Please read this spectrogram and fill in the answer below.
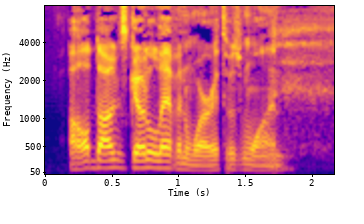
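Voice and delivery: ordinary talk

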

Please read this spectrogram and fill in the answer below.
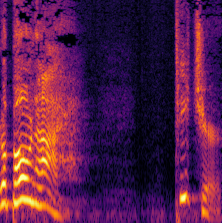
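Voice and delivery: loud, glad, full-voiced joyous cry. Retelling a Bible story, the speaker voices a woman answering Jesus, acting out a loud joyous cry. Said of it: "with a loud, joyous voice".

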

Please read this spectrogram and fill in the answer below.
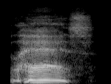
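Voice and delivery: whispering. Voicing a character who tells another he has found glass: whisper. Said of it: "and he whispers".

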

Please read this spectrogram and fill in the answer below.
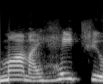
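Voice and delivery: usual speaking voice

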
